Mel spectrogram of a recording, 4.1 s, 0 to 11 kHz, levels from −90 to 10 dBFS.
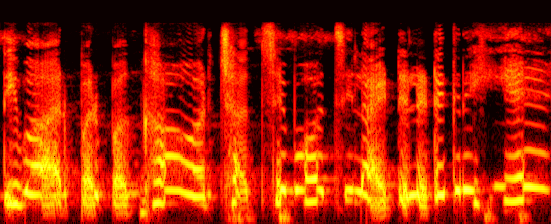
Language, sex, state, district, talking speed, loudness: Hindi, female, Delhi, New Delhi, 220 wpm, -13 LUFS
